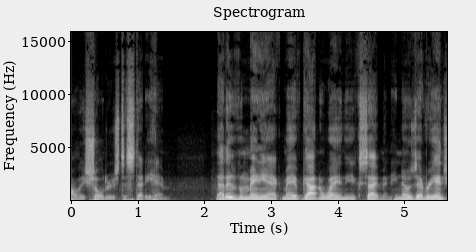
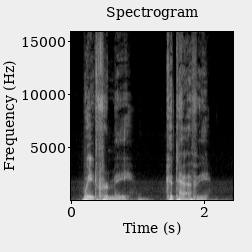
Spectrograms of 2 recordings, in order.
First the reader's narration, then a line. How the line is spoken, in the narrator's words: he whispered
